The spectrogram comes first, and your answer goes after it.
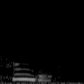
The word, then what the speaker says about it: hongi: not sure we talked about that room the hongi spelled like this hungi it's a greeting where you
